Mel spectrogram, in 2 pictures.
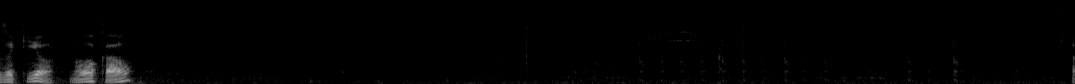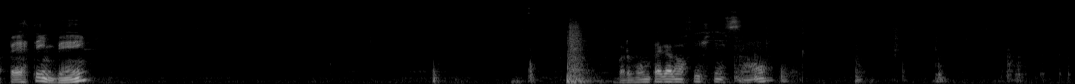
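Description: Plastic clicks and knocks as a power tool is handled.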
